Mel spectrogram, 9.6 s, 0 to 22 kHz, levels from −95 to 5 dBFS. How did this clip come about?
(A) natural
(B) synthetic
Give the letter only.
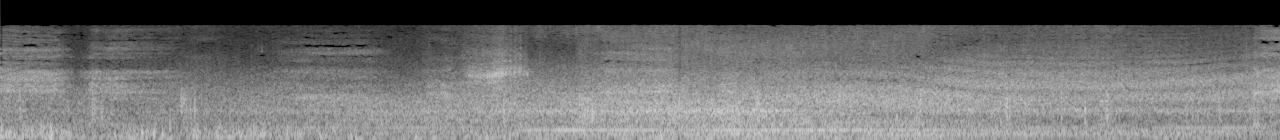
A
